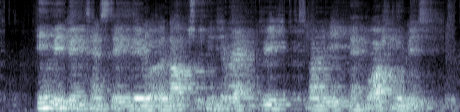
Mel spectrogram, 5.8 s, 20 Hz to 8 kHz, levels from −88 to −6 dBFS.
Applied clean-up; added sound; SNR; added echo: neural separator model SepFormer DNS4.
